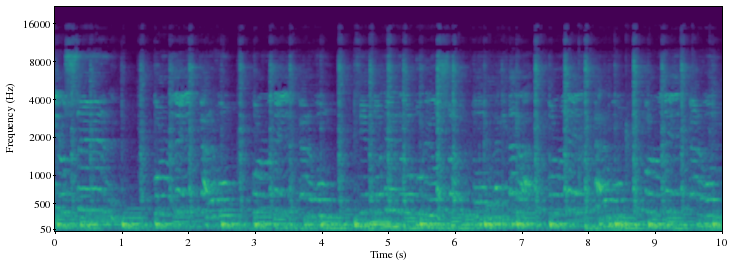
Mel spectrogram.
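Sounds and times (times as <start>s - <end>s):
acoustic guitars: 0.0s - 10.0s
cajon drumming: 0.0s - 10.0s
electric bass: 0.0s - 10.0s
woman singing: 0.0s - 10.0s.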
